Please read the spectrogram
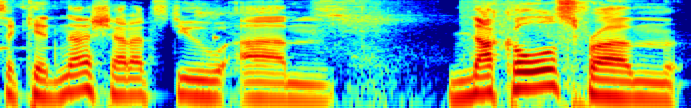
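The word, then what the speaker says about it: echidna: Make G the the Achidna. I know it's pronounced Akidna.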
